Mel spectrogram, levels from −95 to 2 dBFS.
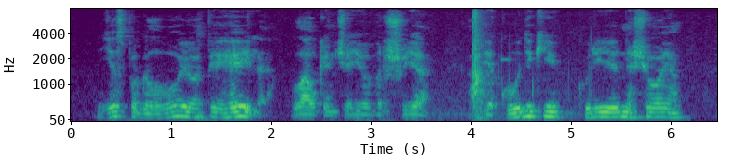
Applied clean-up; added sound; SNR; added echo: none; Telephone; 9 dB; none.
